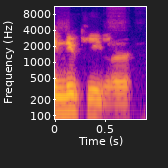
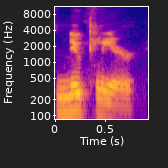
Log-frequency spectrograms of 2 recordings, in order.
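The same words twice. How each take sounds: First: "nuclear" said as NOO-kee-ler; folksy wrong "nuclear", three syllables, NOO-kee-ler; mispronounced "nuclear". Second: "nuclear" said as NOO-klee-er; careful "nuclear", NOO-klee-er; correct "nuclear". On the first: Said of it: "No, it's not nuclear". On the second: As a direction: keep the kl together in "nuclear". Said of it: "It's nuclear". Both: Shown as a demonstration.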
